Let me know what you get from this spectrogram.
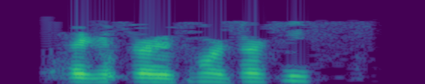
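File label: Incident Tac 3, Scanner audio recording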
